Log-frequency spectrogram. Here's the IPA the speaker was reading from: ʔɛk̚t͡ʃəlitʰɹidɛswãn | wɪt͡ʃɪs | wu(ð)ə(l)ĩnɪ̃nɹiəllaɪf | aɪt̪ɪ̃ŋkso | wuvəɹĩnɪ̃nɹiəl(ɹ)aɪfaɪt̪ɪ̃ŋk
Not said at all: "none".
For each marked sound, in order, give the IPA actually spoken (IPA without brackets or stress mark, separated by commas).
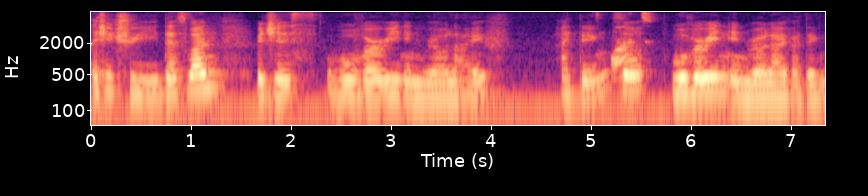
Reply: v, ɹ, l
